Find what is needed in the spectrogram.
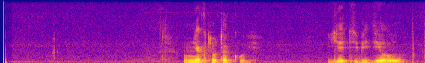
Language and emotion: Russian, angry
